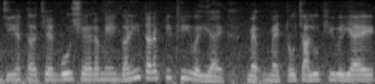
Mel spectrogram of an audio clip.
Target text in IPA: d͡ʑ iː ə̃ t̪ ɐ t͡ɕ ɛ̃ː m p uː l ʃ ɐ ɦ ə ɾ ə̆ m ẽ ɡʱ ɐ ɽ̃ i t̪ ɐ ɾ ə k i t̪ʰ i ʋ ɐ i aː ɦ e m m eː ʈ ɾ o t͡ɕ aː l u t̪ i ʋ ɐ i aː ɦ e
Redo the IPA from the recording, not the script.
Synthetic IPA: d͡ʑ iː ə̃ t̪ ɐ t͡ɕ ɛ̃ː m b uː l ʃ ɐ ɦ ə ɾ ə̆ m ẽ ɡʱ ɐ ɽ̃ i t̪ ɐ ɾ ə k i t̪ʰ i ʋ ɐ i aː ɦ e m m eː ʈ ɾ o t͡ɕ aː l u t̪ʰ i ʋ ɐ i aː ɦ e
